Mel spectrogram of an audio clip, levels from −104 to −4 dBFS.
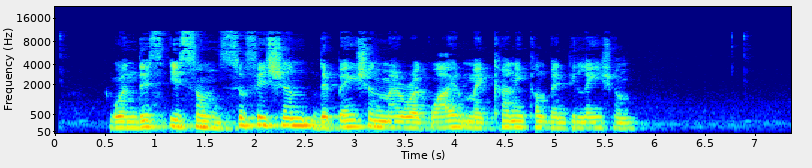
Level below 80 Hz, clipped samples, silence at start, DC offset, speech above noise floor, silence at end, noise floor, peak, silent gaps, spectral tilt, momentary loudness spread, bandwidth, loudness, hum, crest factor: -76 dBFS; under 0.1%; 0.55 s; under 0.1%; 38 dB; 1.55 s; -75 dBFS; -22 dBFS; none; -6.5 dB/octave; 8 LU; 11.5 kHz; -38 LUFS; none; 16 dB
